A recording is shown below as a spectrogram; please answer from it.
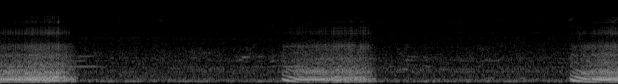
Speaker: all right my wife is snoring she does not believe she's a snorer she says i'm a heavy breather i'm going to prove her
